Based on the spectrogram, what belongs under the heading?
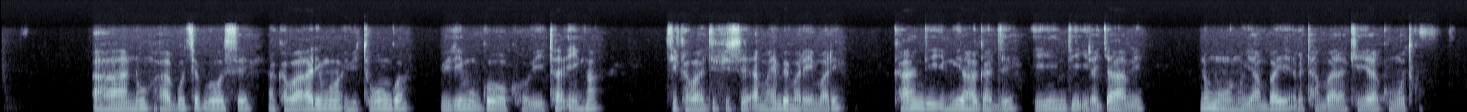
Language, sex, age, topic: Rundi, male, 18-24, agriculture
